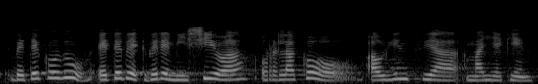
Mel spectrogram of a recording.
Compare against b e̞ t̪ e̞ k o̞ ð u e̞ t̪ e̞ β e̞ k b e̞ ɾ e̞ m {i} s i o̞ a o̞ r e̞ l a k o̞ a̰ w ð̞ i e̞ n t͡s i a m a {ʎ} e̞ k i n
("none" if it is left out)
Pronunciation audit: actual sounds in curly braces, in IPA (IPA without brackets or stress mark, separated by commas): i, ʎ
